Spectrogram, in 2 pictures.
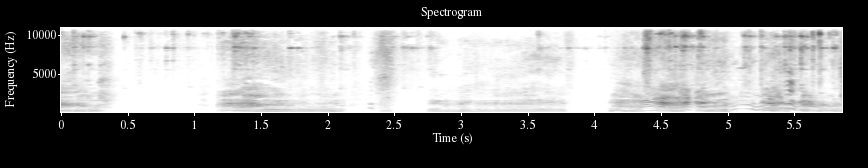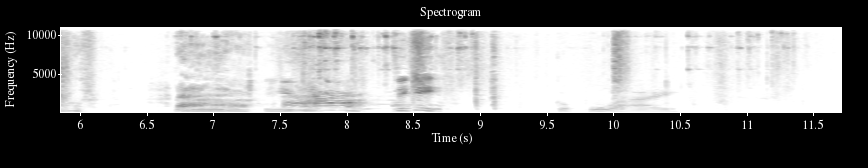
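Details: Two rescued young dogs, Sammy, a rat terrier/Boston terrier mix, and Tiki, a beagle/Boston terrier mix, both nearly two years old, play-fighting together. Rough, throaty growls come in bursts of one to two seconds with short pauses, in a small indoor space.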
